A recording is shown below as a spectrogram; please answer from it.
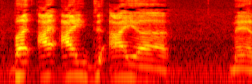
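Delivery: stuttering. Reviewing a dripper, stuttering. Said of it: "I'm sorry, I'm stuttering".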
